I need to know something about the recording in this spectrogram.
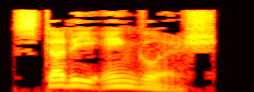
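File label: "study English" spoken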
